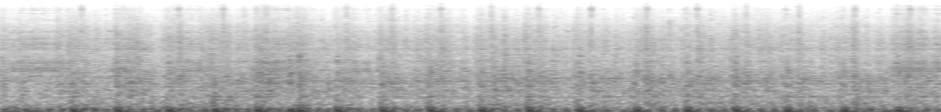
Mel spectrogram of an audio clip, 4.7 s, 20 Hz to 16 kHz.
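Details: 1998 Jeep Wrangler 2.5 manual, sat a very long time, started on a borrowed good battery: low uneven chuffing with irregular firing, won't stay running without starter fluid; fresh gas didn't help, owner guesses fuel pump, unconfirmed.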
